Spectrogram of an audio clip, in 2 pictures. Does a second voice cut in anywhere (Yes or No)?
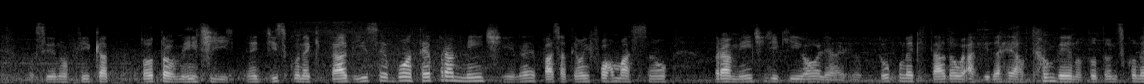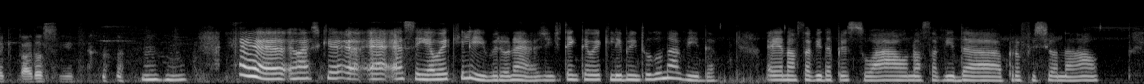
No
